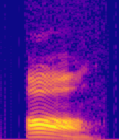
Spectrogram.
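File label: "ang" Chinese, fourth tone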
